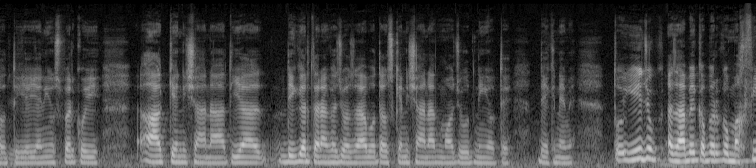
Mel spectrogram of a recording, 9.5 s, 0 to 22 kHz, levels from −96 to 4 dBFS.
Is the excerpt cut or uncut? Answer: uncut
